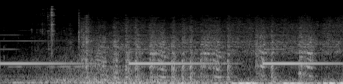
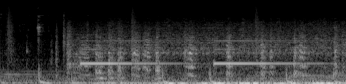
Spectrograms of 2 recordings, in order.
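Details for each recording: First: BMW X5 cranking with a fresh battery: steady rhythmic cranking with a few uneven catches and a chime, but it never runs. Not the starter; spark plugs suspected. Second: BMW X5 at key-on, listening for the fuel pump: a thin steady whine near one kilohertz for a few seconds over background noise; the fuel pump appears to prime normally.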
